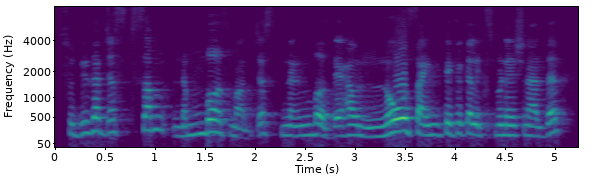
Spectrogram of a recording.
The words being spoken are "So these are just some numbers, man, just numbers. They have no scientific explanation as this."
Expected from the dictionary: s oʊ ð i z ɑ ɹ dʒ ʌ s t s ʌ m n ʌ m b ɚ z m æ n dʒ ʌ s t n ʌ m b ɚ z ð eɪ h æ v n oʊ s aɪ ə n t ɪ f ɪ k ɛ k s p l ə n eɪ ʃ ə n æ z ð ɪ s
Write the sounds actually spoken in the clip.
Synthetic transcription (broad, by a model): s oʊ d i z ɑ ɹ dʒ ʌ s t s ʌ m n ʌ m b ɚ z m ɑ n dʒ ʌ s t n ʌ m b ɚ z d eɪ h æ v n oʊ s aɪ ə n t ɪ f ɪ k ɛ k s p l ə n eɪ ʃ ə n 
